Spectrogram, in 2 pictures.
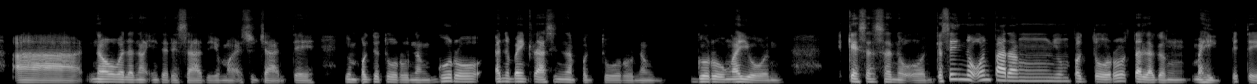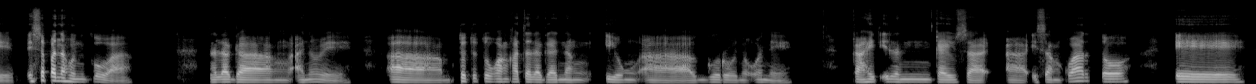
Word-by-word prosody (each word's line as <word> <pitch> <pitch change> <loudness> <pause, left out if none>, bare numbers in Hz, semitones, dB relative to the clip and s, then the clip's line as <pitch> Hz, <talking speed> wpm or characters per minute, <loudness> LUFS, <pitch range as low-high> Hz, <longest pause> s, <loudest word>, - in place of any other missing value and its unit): ah, 95 -3 +2
nawa-walan 115 -3 +2
ng - - -11
interesado 100 -2 -4
yung 95 -1 -9
mga 95 -1 -7
estudyante, 95 -1 -5 0.3
yung 115 -2 -4
pag-tuturo 115 -2 -2
ng 100 -1 -5
guro, 130 0 0
ano 135 +1 +1
ba 135 - +6
yung 135 - -2
klase 115 +2 +1
ng 115 -2 -2
pag-turo 100 -1 -8
ng 95 0 -8 0.4
guro 130 0 +2
ngayon, 100 -5 +2 0.6
kesa 130 -2 +5
sa 125 0 -1
noon. 100 -3 -3
Kasi 235 +11 +2
noon 215 -1 +1
parang 170 -4 +4
yung 155 -1 -7
pag-turo 130 +1 0
talagang 105 -2 +1
mahigpit 105 -5 -3
eh, 85 - -1
eh, 145 - -1
sa 195 - +5
panahon 145 -9 +5
ko, - - -1
ah, - - -2 0.8
talagang 105 -3 +3
ano 110 +2 -3
eh, 90 -2 -7 0.4
ah, 100 -3 +3
tutu-tukan 140 -3 0
ka 125 - +4
talaga 110 -2 +2
ng 105 -2 -4 0.2
iyong, 105 -3 -2
ah, 95 -2 0
guro 110 +1 -5
noon 105 +2 -7
eh, 85 0 -9 0.7
kahit 120 0 +3
ilan 115 -1 -1
kayo 110 -1 +2
sa, 100 -2 +2 0.2
ah, - - -2
isang 100 -3 -3
kuwarto 140 -3 +2 0.5
eh, 115 -2 +4
110 Hz, 135 wpm, -26 LUFS, 100-125 Hz, 0.8 s, ba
